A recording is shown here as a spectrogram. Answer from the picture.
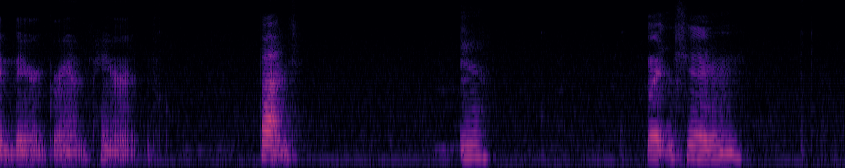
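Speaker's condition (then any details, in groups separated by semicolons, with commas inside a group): Brain injury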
